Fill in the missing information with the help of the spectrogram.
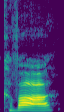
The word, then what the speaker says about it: qavah: So anyways, I just thought that this word kavah is so beautiful. You guys should look it up. It's spelled Q-A-V-A-H, and that's the Hebrew word for hope.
